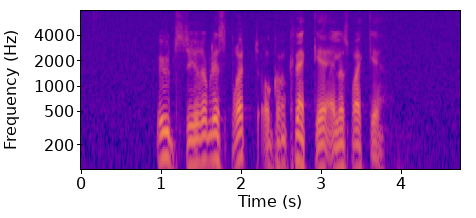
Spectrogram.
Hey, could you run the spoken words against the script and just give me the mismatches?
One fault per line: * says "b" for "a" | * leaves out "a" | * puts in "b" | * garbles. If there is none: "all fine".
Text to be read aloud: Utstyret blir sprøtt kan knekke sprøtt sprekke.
* puts in "og"
* says "eller" for "sprøtt"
